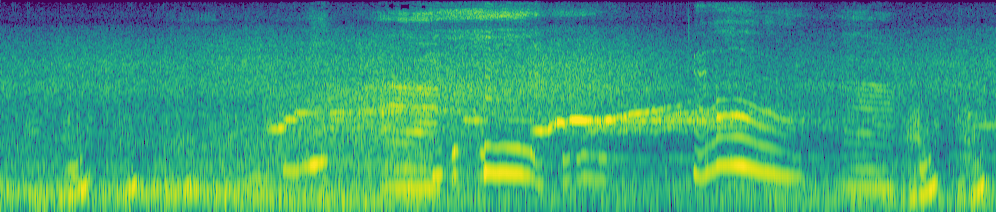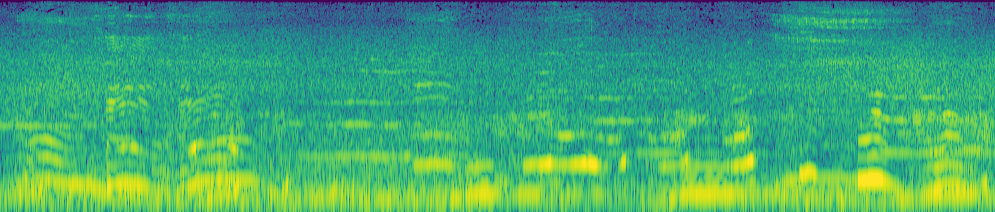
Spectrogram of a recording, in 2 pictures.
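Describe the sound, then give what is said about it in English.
Whale calls: many overlapping moans and rising, falling whistles echo continuously over a deep, steady underwater rumble, with no talking. “Let's listen to the whale sounds.”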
